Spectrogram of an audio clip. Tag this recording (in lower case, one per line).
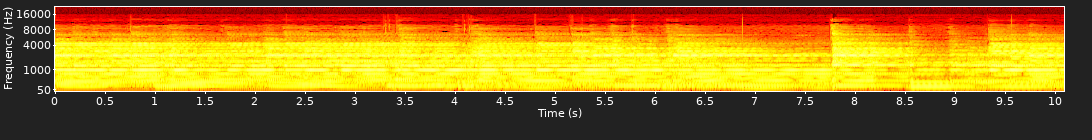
musical instrument
electric guitar
strum
guitar
acoustic guitar
plucked string instrument
music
